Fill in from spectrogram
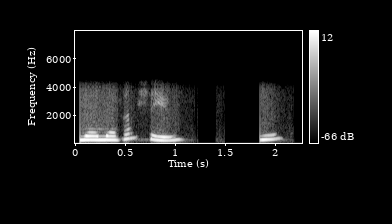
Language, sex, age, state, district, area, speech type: Bodo, male, 18-30, Assam, Udalguri, rural, conversation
